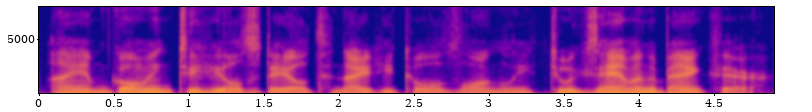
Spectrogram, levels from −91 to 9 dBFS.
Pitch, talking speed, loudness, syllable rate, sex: 100 Hz, 185 wpm, -20 LUFS, 4.7 syllables/s, male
